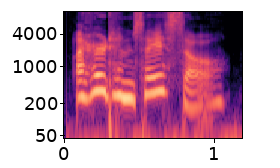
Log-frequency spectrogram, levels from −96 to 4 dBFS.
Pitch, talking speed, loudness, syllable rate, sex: 270 Hz, 255 wpm, -15 LUFS, 4.9 syllables/s, female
